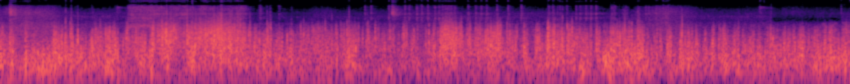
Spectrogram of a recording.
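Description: Wind buffeting the microphone: a continuous rushing noise that rises and falls in gusts, with crackles through it.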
